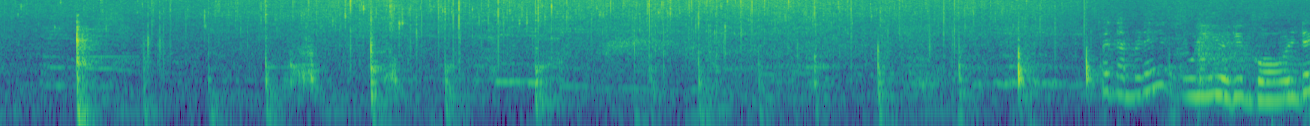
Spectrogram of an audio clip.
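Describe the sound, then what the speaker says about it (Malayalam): Onions fry in hot coconut oil in a pan for Thrissur-style kalathappam, giving a loud steady sizzle broken by repeated sharp clicks and scrapes of stirring, with no voices. "എണ്ണയൊന്ന് ചൂടായി കഴിയുമ്പോൾ ഉള്ളി ഒന്ന് ഇട്ട് കൊടുക്കാം"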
